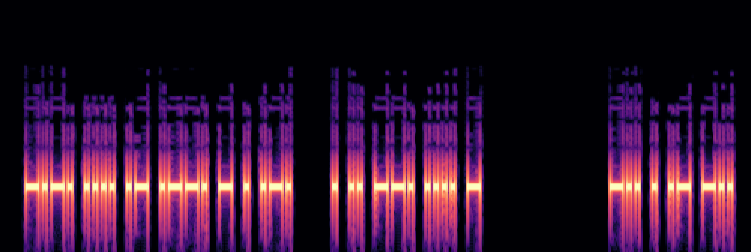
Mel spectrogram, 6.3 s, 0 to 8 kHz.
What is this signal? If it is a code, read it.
Morse code, heard as a keyed tone, about 34 wpm, 650 Hz. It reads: CHAPTER EIGHT DEAD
